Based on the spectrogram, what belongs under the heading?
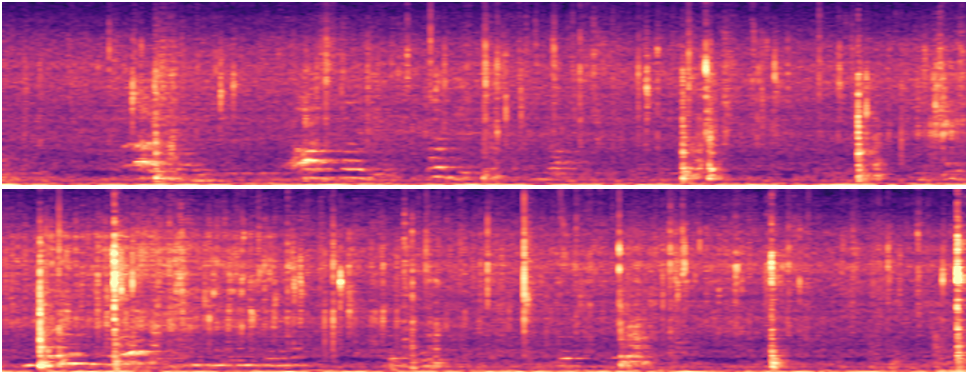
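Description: Bread Maggi rolls shallow-frying in oil in a steel pan: a steady sizzle with frequent sharp pops, and a metal spoon clinking and scraping against the pan as the rolls are turned.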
